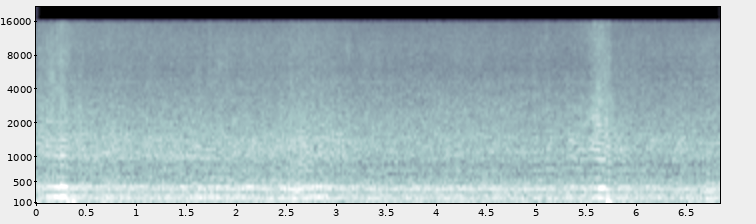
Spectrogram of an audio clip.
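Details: Honeybee-style swarm leaving its hive, buzzing as a steady, dense drone with a low hum around two steady bands, a brief louder pass near the start and another near the end.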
